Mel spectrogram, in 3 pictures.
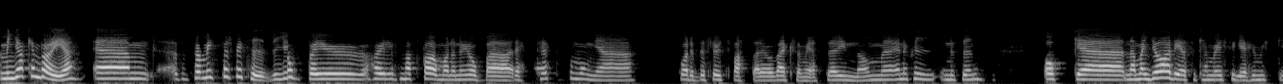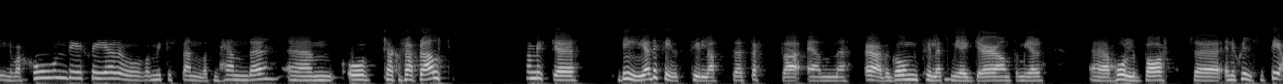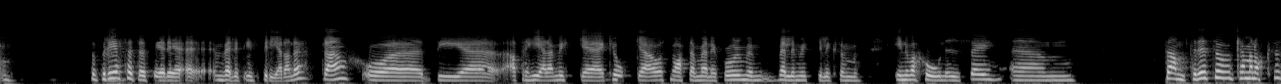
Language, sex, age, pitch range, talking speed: Swedish, female, 30-49, 190-245 Hz, 165 wpm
